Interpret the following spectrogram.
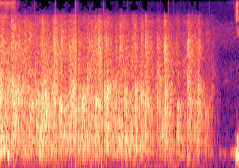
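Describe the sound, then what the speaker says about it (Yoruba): Audience applause, a dense burst of many hands clapping at moderate distance that fades toward the end, followed by a brief sound at the very close. "Àtẹ́wọ́ fún yín."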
